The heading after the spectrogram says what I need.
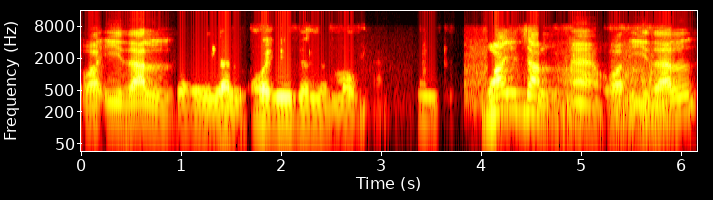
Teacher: এই জাটা পরের লামের সাথে মিলবে।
